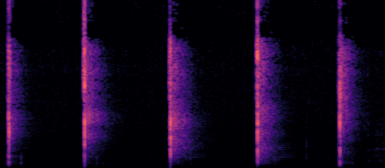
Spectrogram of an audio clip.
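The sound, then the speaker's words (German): Five sharp, crisp claps, evenly spaced just under a second apart. Each is a loud crack with a short decay, and no voices are heard between them. “Vielleicht erkennt ihr ja so dieses Klatschgeräusch oder die Frequenz, mit der es davor schlägt.”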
